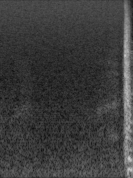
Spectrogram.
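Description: A pause in a man's speech: faint, steady room tone, with his voice starting again just before the end.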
